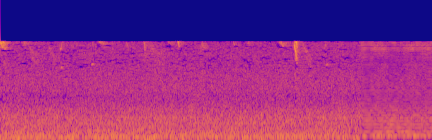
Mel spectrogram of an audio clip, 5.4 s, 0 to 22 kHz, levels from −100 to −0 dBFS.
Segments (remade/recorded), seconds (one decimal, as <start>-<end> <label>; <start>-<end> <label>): 0.0-4.5 recorded; 4.5-5.4 remade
